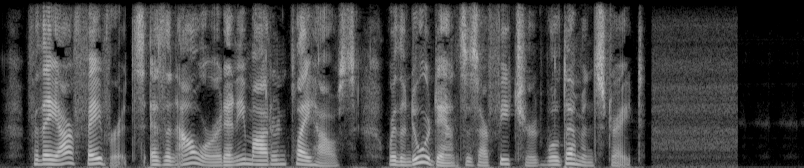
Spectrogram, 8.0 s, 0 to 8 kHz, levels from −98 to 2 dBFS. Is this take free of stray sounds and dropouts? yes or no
yes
